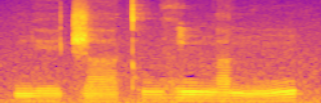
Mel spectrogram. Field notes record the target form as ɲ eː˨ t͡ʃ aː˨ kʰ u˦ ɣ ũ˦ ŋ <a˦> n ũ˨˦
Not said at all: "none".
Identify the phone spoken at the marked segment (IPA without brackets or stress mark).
a˦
